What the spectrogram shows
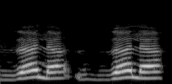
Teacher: this z has vibration, and this z is similar to the z of English letter z, right? But with a bit more intentional vibration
